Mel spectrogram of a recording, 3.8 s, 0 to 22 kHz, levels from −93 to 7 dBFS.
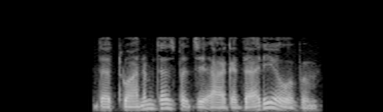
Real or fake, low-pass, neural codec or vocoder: real; 5.4 kHz; none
